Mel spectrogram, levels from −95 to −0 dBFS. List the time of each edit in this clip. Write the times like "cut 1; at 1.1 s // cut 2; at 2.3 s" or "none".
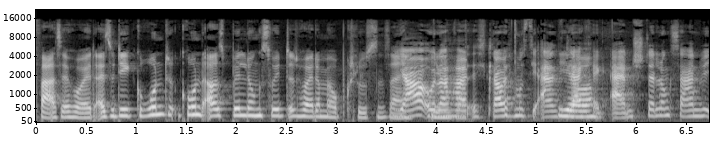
cut 1; at 4.3 s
